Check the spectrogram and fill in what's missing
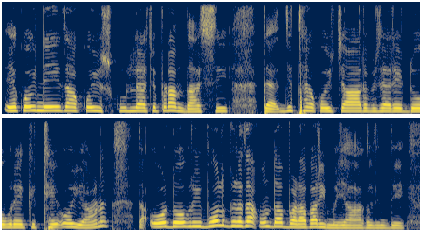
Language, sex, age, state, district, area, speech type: Dogri, female, 60+, Jammu and Kashmir, Udhampur, rural, spontaneous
